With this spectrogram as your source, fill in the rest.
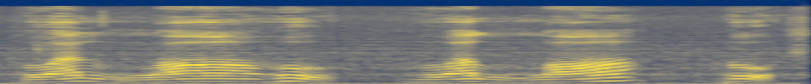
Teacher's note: এখানে লফজাল্লা আমরা পোড় করে পড়তেছি, মোটা করে।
